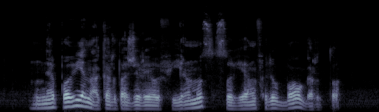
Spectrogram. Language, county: Lithuanian, Kaunas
